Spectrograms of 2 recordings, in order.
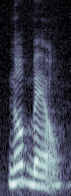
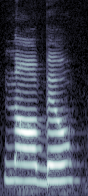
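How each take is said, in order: First: Nobel stressed on BEL with open e; correct stress. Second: Nobel stressed on NO, said louder; wrong stress. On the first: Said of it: "o correto é Nobel". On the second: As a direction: lean on NO in Nobel. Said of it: "quando o correto é Nobel". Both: Shown as a demonstration.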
